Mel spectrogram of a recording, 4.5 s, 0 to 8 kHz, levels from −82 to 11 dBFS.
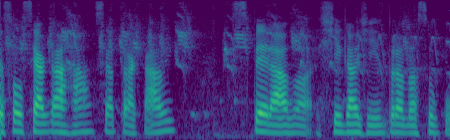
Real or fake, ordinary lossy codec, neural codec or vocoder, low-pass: real; none; none; none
